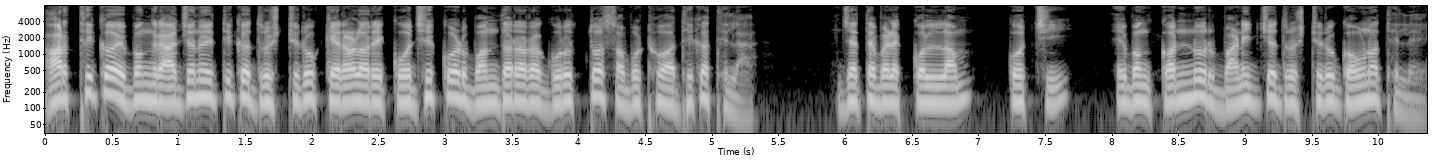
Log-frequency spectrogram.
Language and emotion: Odia, neutral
